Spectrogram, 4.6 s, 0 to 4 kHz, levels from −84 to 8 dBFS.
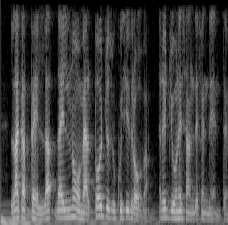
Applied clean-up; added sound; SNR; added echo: none; Bowed string instrument; 15 dB; none.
